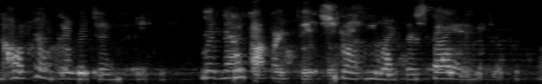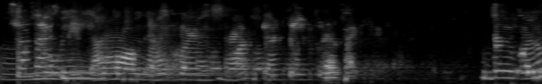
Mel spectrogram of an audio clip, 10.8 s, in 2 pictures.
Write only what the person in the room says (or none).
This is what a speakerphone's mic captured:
um, knowingly I could rely on myself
